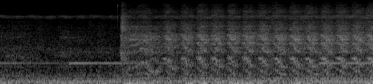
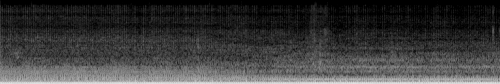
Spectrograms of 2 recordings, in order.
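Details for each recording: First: 1984 Dodge Mini Ram van with a 5-speed manual, parked about 25 years. Brisk even cranking, then it fires and runs unevenly. Extended cranking; owner suspects the fuel system lost prime. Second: 1984 Dodge Mini Ram van, 5-speed manual, parked 25 years, after half an hour running and fully warm: deep steady idle with even beat, fan running, heater working, charging and oil pressure good.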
